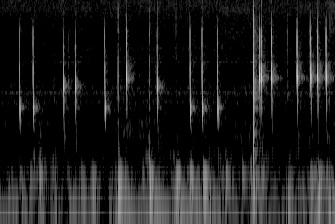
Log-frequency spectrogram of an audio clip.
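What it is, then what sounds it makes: Smartphone aluminium frame tapped with fingernails. Fingertips and nails tap the aluminium frame edge of a blue smartphone with a glass back, held edge-on, making about eighteen quick, dry clicks. Each tap carries a short pitched ping that shifts between lower and higher tones, with very little ring. A faint low hum sits underneath.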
